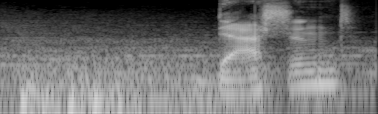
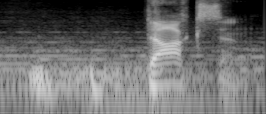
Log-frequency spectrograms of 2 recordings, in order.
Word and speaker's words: Dachshund: A I I hate to mispronounce this in front of everybody, but dashed. Dachshund.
